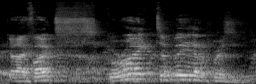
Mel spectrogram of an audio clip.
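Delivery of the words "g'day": ordinary talk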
